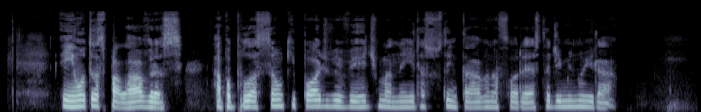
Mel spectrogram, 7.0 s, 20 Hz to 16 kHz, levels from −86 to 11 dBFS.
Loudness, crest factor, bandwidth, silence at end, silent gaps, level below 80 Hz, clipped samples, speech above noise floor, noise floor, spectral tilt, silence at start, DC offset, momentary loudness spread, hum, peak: -20 LUFS; 20 dB; 11.5 kHz; 0.9 s; none; -62 dBFS; under 0.1%; 37 dB; -56 dBFS; -7 dB/octave; 0.65 s; under 0.1%; 10 LU; none; 0 dBFS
